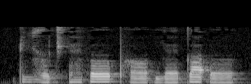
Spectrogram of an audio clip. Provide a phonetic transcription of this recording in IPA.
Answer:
ʈ i̤˦ ɣ ə˨ t͡ʃʼ ɛ̤˦ θ əː˥ pʰ ʌ˨ | j ɛ˩ t̪ a˦ ʔ əː˩

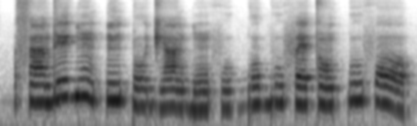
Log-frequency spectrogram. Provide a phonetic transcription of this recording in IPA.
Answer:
s ã˧ d e˦ ɡ ũ˦˨ k͡p ĩ˧ k͡p o˨ d͡ʒ ã˨ ɡ͡b ũ˨ f u˨ ɡ͡b o˧ b u˧ f ɛ˧ t ɔ̃˧ k͡p u˦ f ɔ˦˨

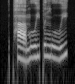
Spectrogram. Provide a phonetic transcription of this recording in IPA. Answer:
pʰ aː˨˩ m uː˨˧ j p ɪ˧ ŋ w uː˨˥ j

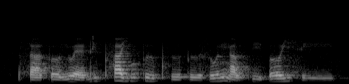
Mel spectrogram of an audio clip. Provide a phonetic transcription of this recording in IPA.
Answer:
s aː˩ t̪ ɤː˩˧ n ʋ ɛː˩˧ d i˥˨ pʰ a˥˨ j u˧˥ t̪ ɯː˧ pʰ ɯː˩ t̪ ɯː˩ s u˧˥ ə̯ ŋ a˩˧ w k i˧˩ ʔ ɤː˧˥ j s iː˩

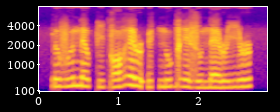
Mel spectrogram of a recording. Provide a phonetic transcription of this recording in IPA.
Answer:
ɾ ɯ v ɯ n ɛ ʊ̯ k i ɡ ɔ ɦ ɛ ɹ ʔ y t n u ɡ ɦ e z u n ɛ ɹ i ɹ

